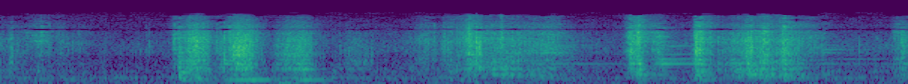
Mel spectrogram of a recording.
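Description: Sound effect of a spade scraping and shovelling earth, several strokes with short pauses between: the hole being filled in over the buried trousers. Heard on an old radio-drama recording with a faint steady whine.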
